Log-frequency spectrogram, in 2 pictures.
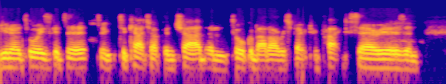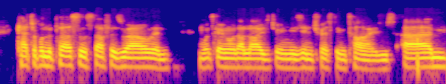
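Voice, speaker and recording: Using a British accent, a man talks at a fairly quick pace in a medium pitch with fairly even intonation. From United Kingdom. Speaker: corporate lawyer. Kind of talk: interview. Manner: conversational.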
